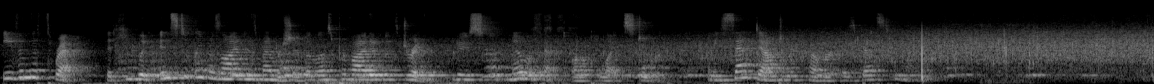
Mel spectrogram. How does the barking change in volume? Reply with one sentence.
The volume of the barking goes down.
